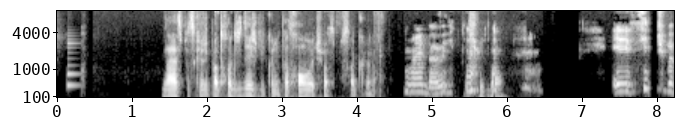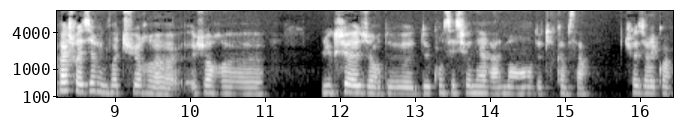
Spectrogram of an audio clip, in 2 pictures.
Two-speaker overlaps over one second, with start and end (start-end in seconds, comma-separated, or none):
none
